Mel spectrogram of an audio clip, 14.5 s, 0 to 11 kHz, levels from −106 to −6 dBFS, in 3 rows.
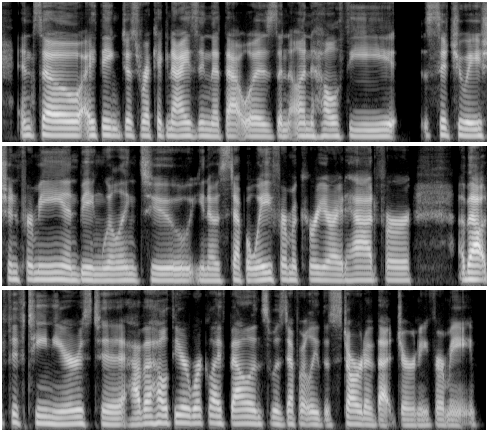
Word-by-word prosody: And 170 0 -4
so, 165 -2 +6
I 165 - +1
think 170 -2 -1
just 165 -3 -2
recognizing 155 -1 +1
that 145 -2 -2
that 145 - +2
was 145 -2 -1
an 145 - -3
unhealthy 150 -1 -2 0.3
situation 165 -1 -1
for 165 - -3
me, 165 0 0
and 150 -1 0
being 150 -2 -1
willing 145 +1 -2
to, 145 0 -2
you 145 - -7
know, 140 -1 -2
step 140 +2 -2
away 150 +3 +2
from 165 0 -4
a 155 - -3
career 150 -1 0
I'd 140 -1 -2
had 150 +1 +2
for 150 -1 -1 0.5
about 165 +1 +7
15 170 -3 -3
years 155 0 +1
to 145 -3 -1
have 140 +3 -1
a 170 - +4
healthier 180 0 +1
work-life 175 -1 -2
balance, 160 -1 0
was 150 -2 -3
definitely 145 -1 -2
the - - -10
start 150 +2 +1
of 135 - -4
that - - +1
journey 130 -1 -4
for 130 0 -4
me. - - -4
150 Hz, 190 wpm, -25 LUFS, 145-165 Hz, 0.5 s, about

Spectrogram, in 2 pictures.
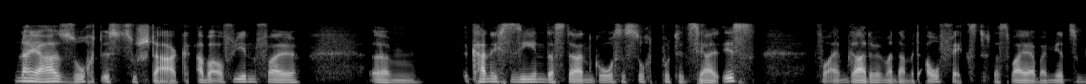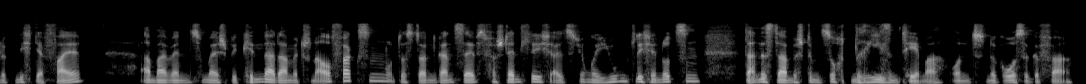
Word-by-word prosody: Naja, 140 -3 +8
Sucht 115 +2 0
ist - - +2
zu - - -1
stark, - - +5
aber - - +3
auf - - -2
jeden 130 0 0
Fall, 105 -3 +2 0.7
ähm, 95 -2 -2 0.5
kann 130 0 +6
ich 125 -5 +2
sehen, 120 +2 0
dass 110 -3 +1
da 105 -2 +5
'n 105 +1 -8
großes 105 +2 -1
Suchtpotenzial - - -1
ist, - - +2 0.5
vor - - -5
allem 95 +3 -4
gerade, 100 0 +4
wenn 100 0 -4
man 100 -1 -4
damit 90 -2 -6
aufwächst. - - -3
Das - - -8
war 95 -1 +4
ja 90 0 +3
bei 85 -1 -6
mir 95 +2 -5
zum 105 +2 -7
Glück 95 0 -11
nicht 110 0 -6
der - - -2
Fall. - - 0 0.6
Aber 95 -1 -1
wenn 95 -1 -5
zum 105 0 -3
Beispiel 95 0 -2
Kinder 115 +3 0
damit 90 0 -1
schon - - -6
aufwachsen 165 -1 -1
und - - -11
das 100 +1 -3
dann 95 -1 -2
ganz 95 +3 -2
selbstverständlich 115 +2 +1
als 90 - -3
junge 110 -3 -7
Jugendliche 125 +1 -4
nutzen, 135 +4 -3 0.4
dann 110 - +1
ist 120 -3 +1
da 100 -2 +5
bestimmt 100 0 -3
Sucht 110 -3 -2
'n 95 - -6
Riesenthema 95 -5 -3
und 85 -1 -1
'ne 90 -1 -7
große 95 +2 0
Gefahr. - - -5
105 Hz, 175 wpm, -25 LUFS, 95-120 Hz, 0.7 s, Naja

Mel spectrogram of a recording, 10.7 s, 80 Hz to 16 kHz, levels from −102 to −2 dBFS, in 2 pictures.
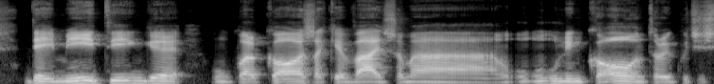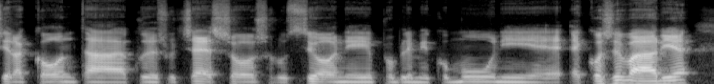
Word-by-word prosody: dei 110 -2 +2
meeting, 120 0 +2 0.2
un 105 -1 -11
qualcosa 105 +1 +1
che 100 - -4
va 100 +1 +5
insomma, 95 -3 -2
u 90 - -11
u 105 +1 -11
u - - -8
un 110 0 -1
incontro 110 -1 +1
in 100 - -5
cui - - -18
ci - - -8
si - - -4
racconta 95 -2 -1
cosa 95 - -6
è - - -4
successo, 100 -1 -1
soluzioni, 95 0 -3
problemi 90 -2 -8
comuni, 95 -1 -5
e 90 0 -3
e - - -3
cose 135 - -1
varie, 130 +2 +7
100 Hz, 150 wpm, -24 LUFS, 95-110 Hz, 0.2 s, varie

